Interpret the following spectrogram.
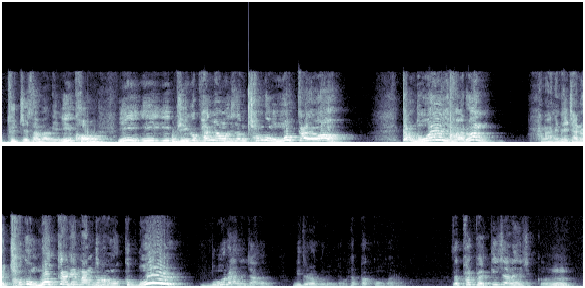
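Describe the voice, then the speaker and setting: A woman's voice: sits high, big pitch swings, fairly quick, roomy sound. A woman pastor preaching a sermon and reading scripture, emphatic and full of rhetorical questions to the congregation.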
